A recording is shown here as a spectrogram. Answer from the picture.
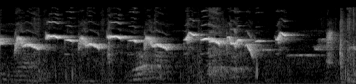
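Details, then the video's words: Sooty-headed bulbul song played as a trapping lure: a rapid run of bright, slurred whistled notes, each dipping then rising, given in quick succession without pause, closing with a few sharper chirps. "Tiếng Chim Bông Lâu Mồi Chuẩn Mp3 || Âm Thanh Đi Bẫy."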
